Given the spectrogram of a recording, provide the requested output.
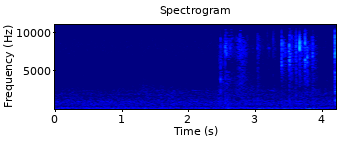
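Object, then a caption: Plastic computer keyboard keys. Long nails and fingertips type on a white full-size plastic computer keyboard with hollow key caps. Quiet, bright clicky taps come in after a couple of seconds over a steady low hum and continue to the end.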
